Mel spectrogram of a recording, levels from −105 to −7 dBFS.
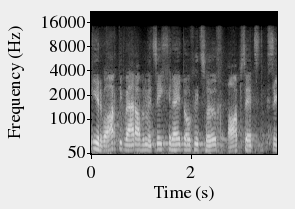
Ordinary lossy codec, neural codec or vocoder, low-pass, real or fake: AAC, 48 kbps; codec, 44.1 kHz, 2.6 kbps, DAC; 14.4 kHz; fake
